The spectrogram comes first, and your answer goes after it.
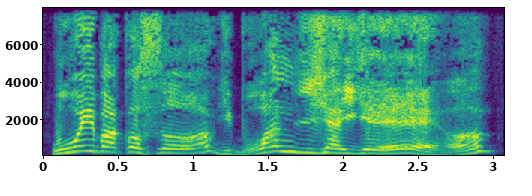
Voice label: negative vocalization; voice packs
